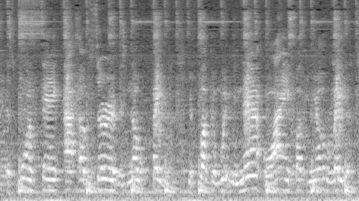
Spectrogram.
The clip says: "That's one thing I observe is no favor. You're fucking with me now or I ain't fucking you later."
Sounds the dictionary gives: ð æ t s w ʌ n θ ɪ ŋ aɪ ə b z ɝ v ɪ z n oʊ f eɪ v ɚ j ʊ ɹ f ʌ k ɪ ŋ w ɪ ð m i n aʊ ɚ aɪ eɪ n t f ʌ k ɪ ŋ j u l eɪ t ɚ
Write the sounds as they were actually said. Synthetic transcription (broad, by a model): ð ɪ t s w ʌ n θ ɪ ŋ aɪ ə b z ɝ v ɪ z n oʊ f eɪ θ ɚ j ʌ ɹ f ʌ k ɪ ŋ w ɪ ð m i n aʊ ɚ aɪ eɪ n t f ʌ k ɪ ŋ j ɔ l eɪ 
